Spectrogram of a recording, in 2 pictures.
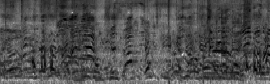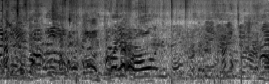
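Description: A group of people chattering at once, several voices overlapping so that no words stand out.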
